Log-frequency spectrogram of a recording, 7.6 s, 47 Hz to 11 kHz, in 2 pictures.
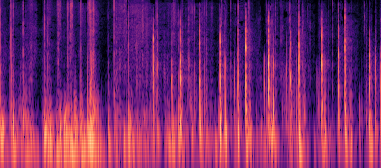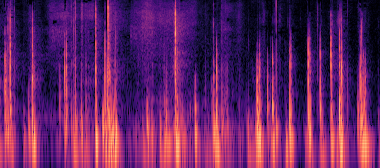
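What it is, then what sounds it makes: Polymer banknote. A polymer £20 banknote is flexed and scratched with long manicured nails, producing a rapid, uneven run of dry crinkles, ticks and scraping taps. The sound is dull and close, weighted toward soft low thuds, with brief bright crackle on the sharper strokes. Each contact dies away almost instantly, with short quieter gaps between bursts.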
